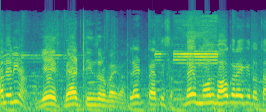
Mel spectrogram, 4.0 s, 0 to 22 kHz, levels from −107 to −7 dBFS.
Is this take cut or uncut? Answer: cut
